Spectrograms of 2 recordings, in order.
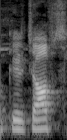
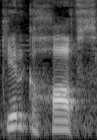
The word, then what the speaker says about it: Kirchhoff: ऐसे जनरल बोलचाल में लोग इसको किर्चहॉफ्स लॉ कह देते हैं, लेकिन अगर आप सही प्रोनाउंसिएशन करेंगे तो यह है किर्चहॉफ्स लॉ।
